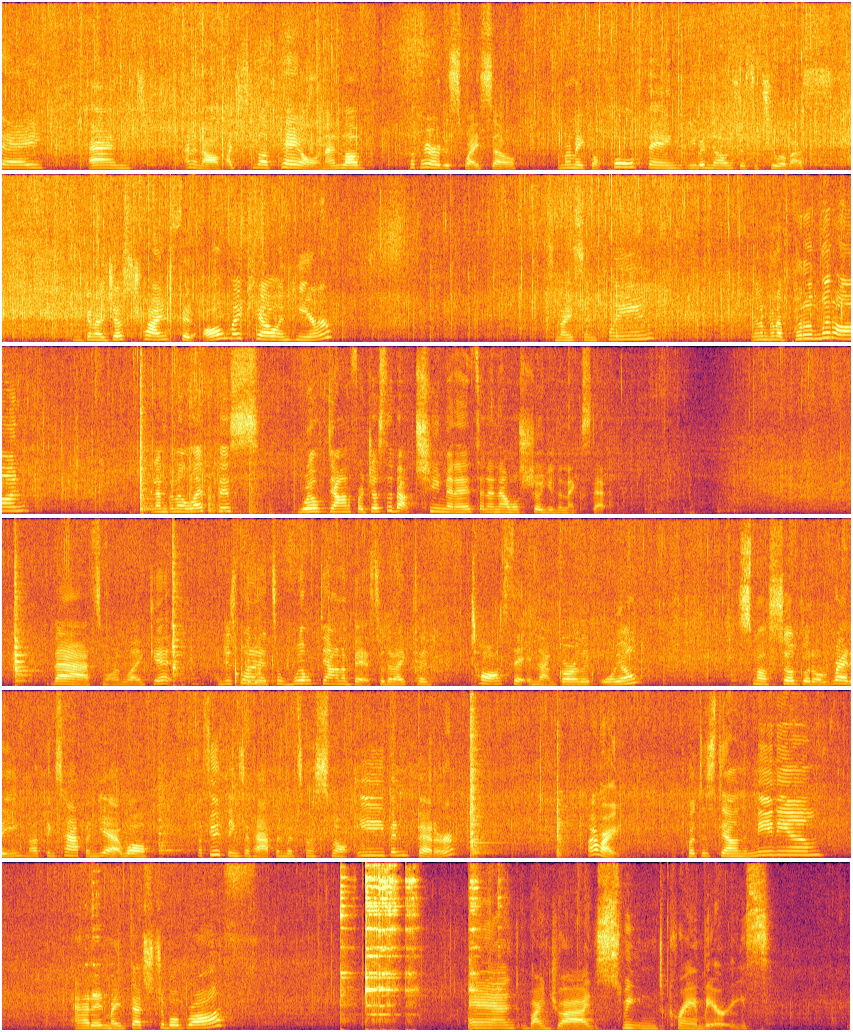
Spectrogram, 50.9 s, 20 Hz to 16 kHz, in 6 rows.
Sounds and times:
Frying (food): 0.0s - 50.9s
Sizzle: 0.0s - 50.9s.

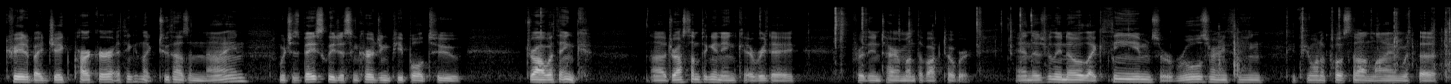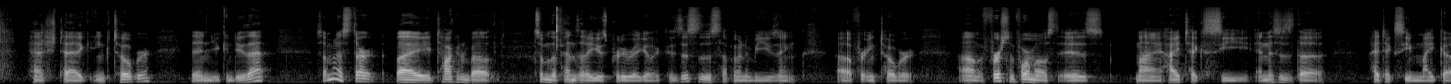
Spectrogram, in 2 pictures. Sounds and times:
Speech: 0.0s - 4.7s, 5.3s - 29.0s.

